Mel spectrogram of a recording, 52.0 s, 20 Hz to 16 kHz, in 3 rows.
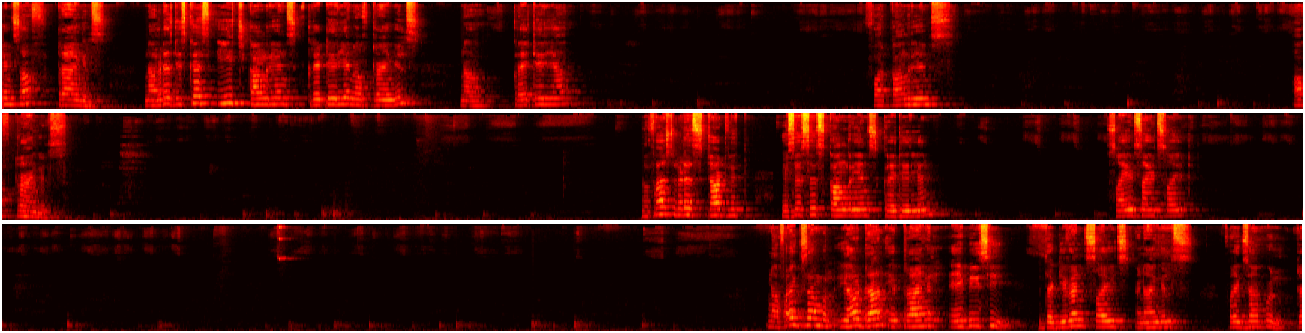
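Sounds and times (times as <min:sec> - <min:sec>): marker writing on whiteboard: 0:00.0 - 0:52.0
high marker squeak: 0:32.8 - 0:40.1.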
